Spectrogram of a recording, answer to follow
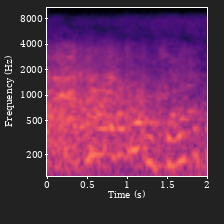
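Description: Background chatter of people's voices, a confused babble, with one voice talking more clearly from about half a second in.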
